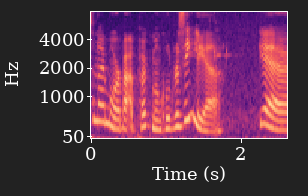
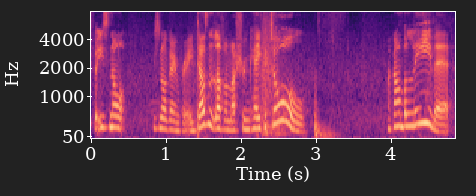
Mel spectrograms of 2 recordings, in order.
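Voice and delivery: normal talking voice

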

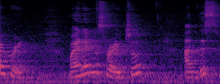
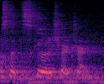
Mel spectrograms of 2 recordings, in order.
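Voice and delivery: usual speaking voice

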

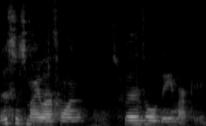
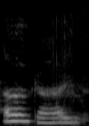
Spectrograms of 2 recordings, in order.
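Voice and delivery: character voice; 9 semitones higher, slower than usual. Pretend. Trying out a doll's voice.

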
